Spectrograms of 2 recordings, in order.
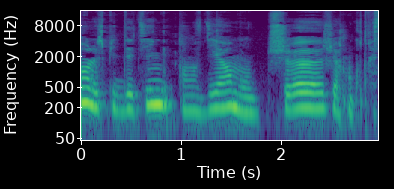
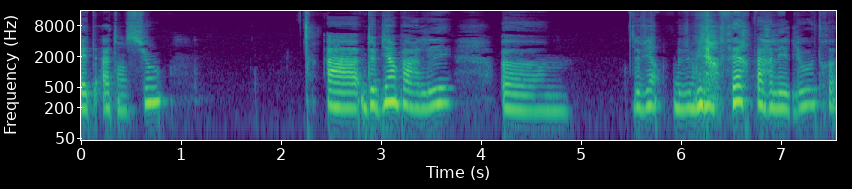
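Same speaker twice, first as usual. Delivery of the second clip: stumbling, fumbling restarts, tangled, tripping over words; 3 dB louder than usual. Speaker giving speed-dating tips to the audience, stumbling over words. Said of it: "je bafouille quand même".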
